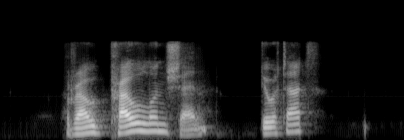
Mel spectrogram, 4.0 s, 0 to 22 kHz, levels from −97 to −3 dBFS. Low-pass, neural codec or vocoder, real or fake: 7.2 kHz; codec, 16 kHz, 1 kbps, X-Codec, HuBERT features, trained on LibriSpeech; fake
